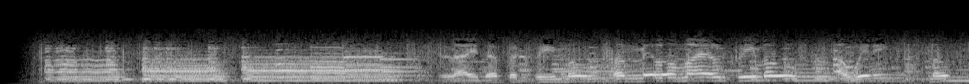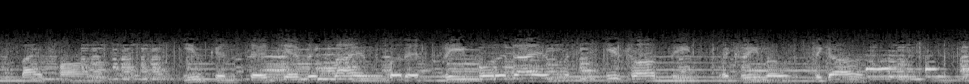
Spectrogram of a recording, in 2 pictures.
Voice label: vintage commercials cigars; creamo

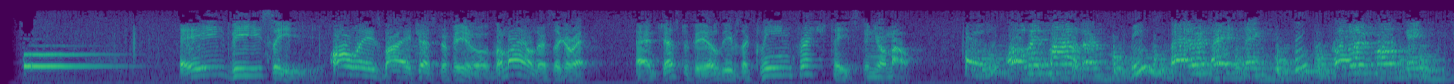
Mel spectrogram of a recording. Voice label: vintage commercials cigarettes; chesterfield

